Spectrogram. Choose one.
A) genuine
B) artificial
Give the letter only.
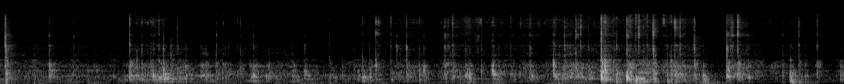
B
